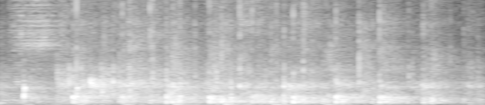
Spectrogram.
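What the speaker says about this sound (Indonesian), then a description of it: "Tepuk tangan." Group of participants clapping hands together in a training session classroom, a fairly dense, steady patter of claps that carries on for a few seconds with no talk over it.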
